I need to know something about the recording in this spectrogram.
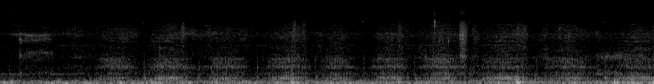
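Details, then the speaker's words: RKS Freccia 150 scooter idling: a rough, rhythmic "tırt tırt" rattle about twice a second, attributed to worn gearbox bearings; the bearings were then replaced. "Bakın şimdi gösteriyorum ses gelir mi bilmem ama böyle tırt tırt diye bir ses var"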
